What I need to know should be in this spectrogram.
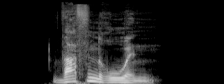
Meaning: plural of Waffenruhe
- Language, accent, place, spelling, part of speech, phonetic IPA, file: German, Germany, Berlin, Waffenruhen, noun, [ˈvafənˌʁuːən], De-Waffenruhen.ogg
